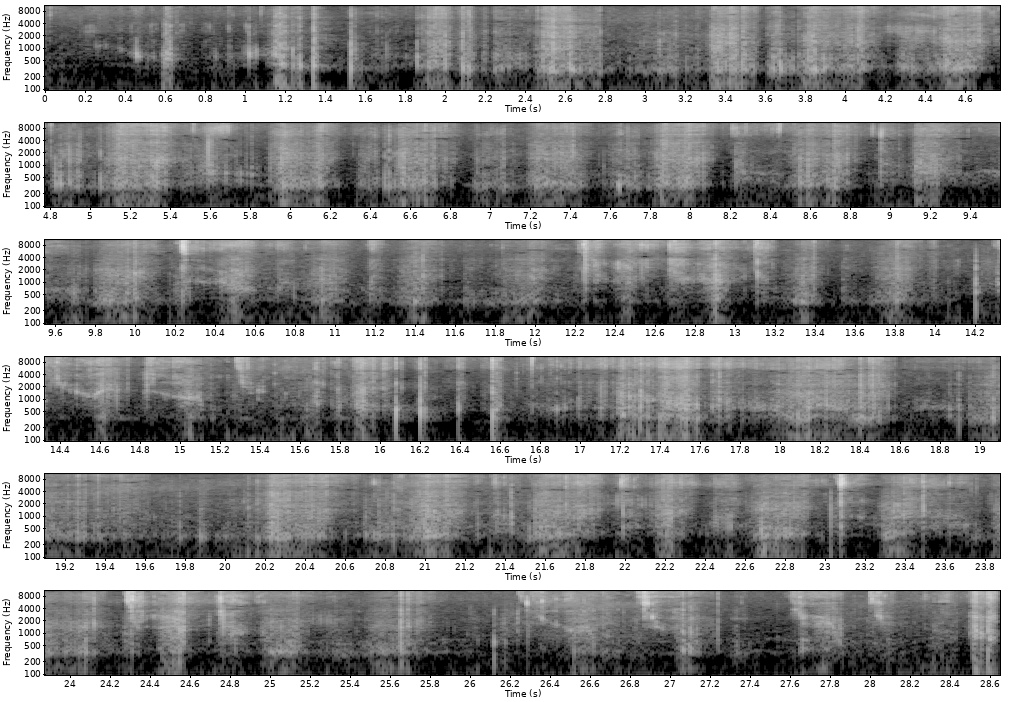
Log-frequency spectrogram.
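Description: Close-miked biting and chewing of a frozen dessert bar coated in green crumbs: a dense, irregular run of crisp crunches throughout.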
